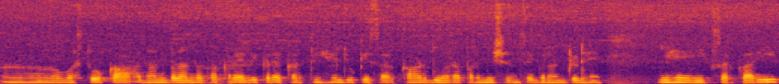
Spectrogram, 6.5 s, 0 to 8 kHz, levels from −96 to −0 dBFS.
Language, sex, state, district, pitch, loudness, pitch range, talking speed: Hindi, female, Uttarakhand, Tehri Garhwal, 200 Hz, -18 LUFS, 195-205 Hz, 175 wpm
